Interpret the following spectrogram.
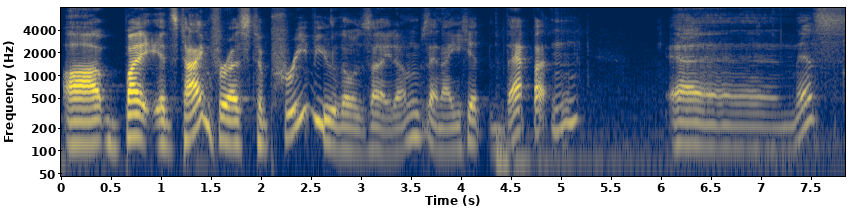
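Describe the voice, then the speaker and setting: Co-hosting a movie podcast, a man trades playful, joking banter with his partner in a casual chat. His mid-range voice is sing-song and slow.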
